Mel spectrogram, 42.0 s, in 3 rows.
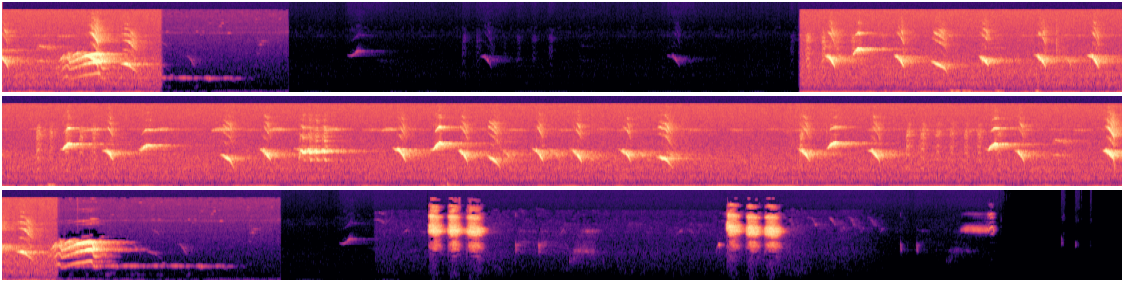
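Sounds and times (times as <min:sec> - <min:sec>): birds whistling falling notes: 0:00.0 - 0:02.0, 0:10.0 - 0:30.3
steady background hiss: 0:00.0 - 0:03.4, 0:10.0 - 0:31.4.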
